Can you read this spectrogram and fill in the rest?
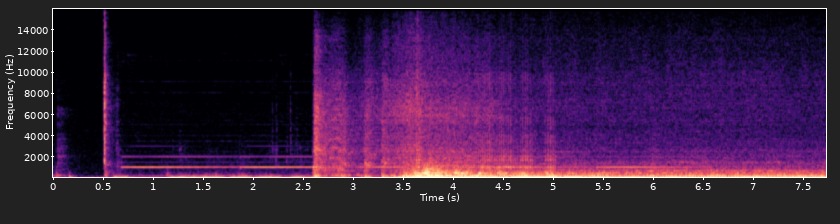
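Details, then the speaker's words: Dodge Neon SRT4 starting after fuel pump fix (fuel lines and connector reconnected, a few primes): brief hum, then the engine catches at once, flares and settles into a steady, even idle; starts and runs fine. "okay so it works I want to be happy but I've been here three other times so I am happy that it works"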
